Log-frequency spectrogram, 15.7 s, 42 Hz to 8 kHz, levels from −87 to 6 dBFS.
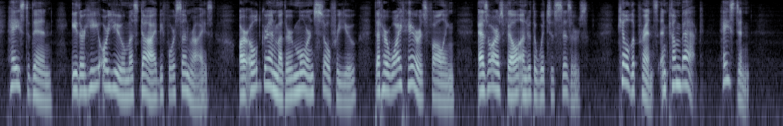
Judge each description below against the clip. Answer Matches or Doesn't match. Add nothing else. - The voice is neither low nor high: Matches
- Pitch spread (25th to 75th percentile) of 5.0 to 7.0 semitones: Matches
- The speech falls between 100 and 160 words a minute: Matches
